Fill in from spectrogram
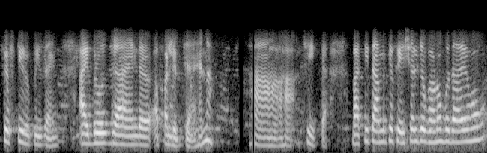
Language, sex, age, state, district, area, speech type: Sindhi, female, 45-60, Uttar Pradesh, Lucknow, urban, conversation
